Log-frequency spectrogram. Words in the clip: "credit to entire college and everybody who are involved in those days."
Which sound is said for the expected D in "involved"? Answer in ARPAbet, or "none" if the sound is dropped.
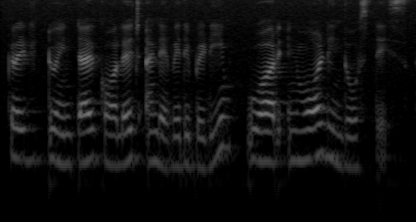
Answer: D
